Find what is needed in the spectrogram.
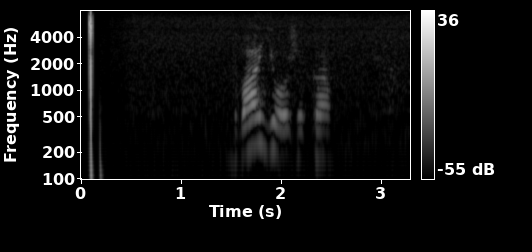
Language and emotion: Russian, angry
